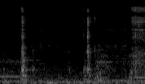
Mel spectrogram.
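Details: TVS Callisto scooter that had been sputtering, ticking and stalling: on key-on, a couple of light clicks then a steady, strong electric whir; fuel pump primes normally with strong flow after being cleaned.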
